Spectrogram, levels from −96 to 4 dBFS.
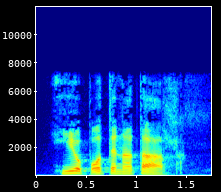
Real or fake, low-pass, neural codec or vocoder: real; 7.2 kHz; none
